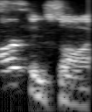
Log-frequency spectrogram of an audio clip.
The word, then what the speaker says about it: Arkansas: Old West Oh Arkansas you better pronounce Arkansas correctly or risk breaking the law are you kidding me no more funny accents it's Arkansas y'all it's dumb California got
